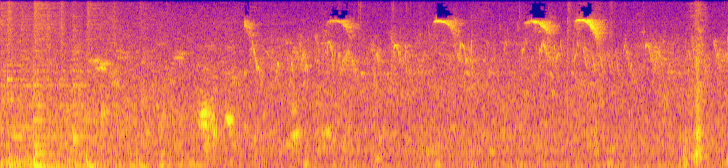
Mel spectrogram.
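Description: Birds calling: a series of about four short high calls, each dropping in pitch, with fainter scattered chirps around them and a couple of sharp clicks near the end.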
